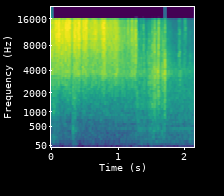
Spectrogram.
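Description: Crinkling and crackling of a shiny plastic food bag being handled, loudest in the first second or so and easing off after.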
